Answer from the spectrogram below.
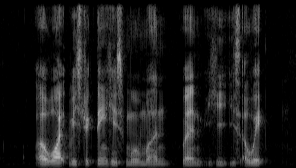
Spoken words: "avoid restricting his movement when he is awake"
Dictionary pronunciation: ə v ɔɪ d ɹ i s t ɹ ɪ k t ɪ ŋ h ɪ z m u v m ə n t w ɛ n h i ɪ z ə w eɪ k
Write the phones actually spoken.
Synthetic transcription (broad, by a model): ə w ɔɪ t ɹ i s t ɹ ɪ k t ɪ ŋ h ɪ s m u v m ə n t w ɛ n h i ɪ s ə w eɪ k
